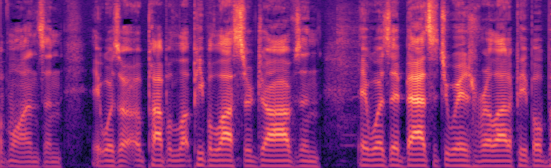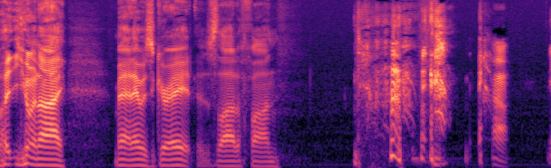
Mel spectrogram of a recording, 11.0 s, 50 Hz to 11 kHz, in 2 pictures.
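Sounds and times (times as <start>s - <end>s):
speech: 0.0s - 8.4s, 9.0s - 11.0s
person coughing: 9.1s - 10.6s.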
